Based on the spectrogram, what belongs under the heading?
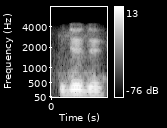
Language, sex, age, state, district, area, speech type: Urdu, male, 18-30, Uttar Pradesh, Saharanpur, urban, conversation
